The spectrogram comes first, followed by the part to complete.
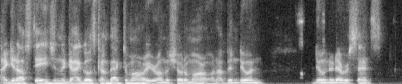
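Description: A man talks in an American accent. The rise and fall of his pitch is ordinary. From Long Beach, California. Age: 50s. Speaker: stand-up comedian. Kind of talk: casual chat.

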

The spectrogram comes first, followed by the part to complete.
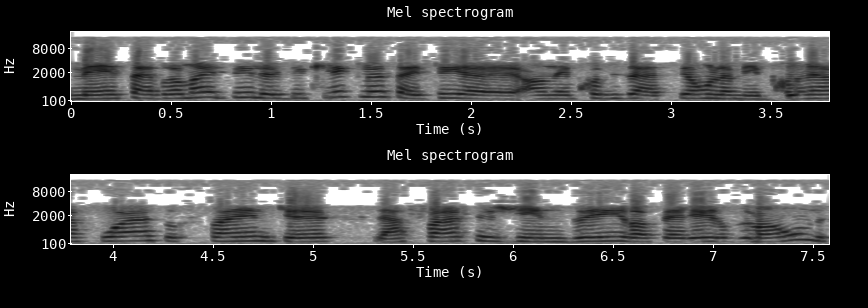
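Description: Speaking at a fairly slow pace, a woman uses a fairly high pitch and a bright, sharp tone. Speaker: stand-up comedian. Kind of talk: phone interview.

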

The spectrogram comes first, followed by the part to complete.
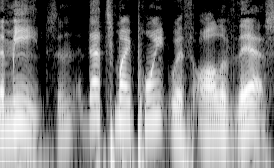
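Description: Over a quiet background, a man with a fairly high pitch speaks at a fairly slow pace with lively intonation, in a dry, close sound with no echo. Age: 60s. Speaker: talk radio host. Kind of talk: radio talk show monologue. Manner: halting, many filler sounds.

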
